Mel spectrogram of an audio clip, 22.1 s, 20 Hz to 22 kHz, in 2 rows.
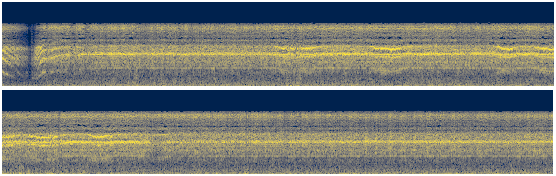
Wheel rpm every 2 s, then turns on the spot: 140, 230, 230, 230, 230, 220, 230, 230, 230, 230, 240.
none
